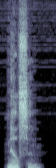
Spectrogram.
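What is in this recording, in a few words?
"nelson", English, Australian accent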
